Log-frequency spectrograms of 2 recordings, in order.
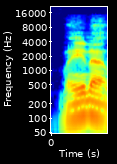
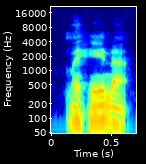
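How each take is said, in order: First: Said in the usual way. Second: Softly, almost under the breath. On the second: Shown as a demonstration. Preacher showing how lightly he smacked his child, softly. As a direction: show how gentle the smack was.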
